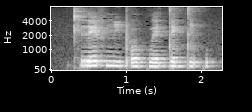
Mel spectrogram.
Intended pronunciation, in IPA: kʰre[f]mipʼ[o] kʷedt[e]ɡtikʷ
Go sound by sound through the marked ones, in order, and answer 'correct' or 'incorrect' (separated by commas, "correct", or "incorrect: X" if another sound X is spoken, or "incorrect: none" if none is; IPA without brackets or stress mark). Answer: correct, correct, correct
